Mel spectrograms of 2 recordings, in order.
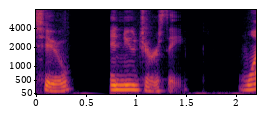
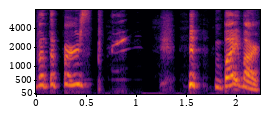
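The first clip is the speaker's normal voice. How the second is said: words broken by laughter throughout; 11 semitones higher, 5 dB louder than usual. Recounting a crime case about a bite mark, laughing while talking. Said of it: "I'm sorry I'm laughing".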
